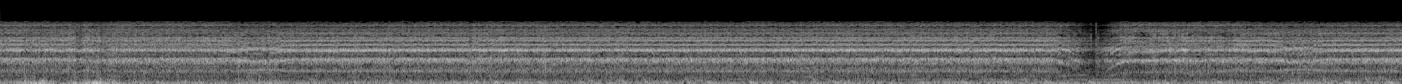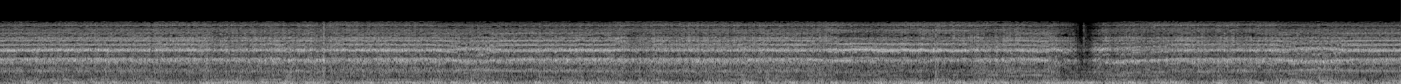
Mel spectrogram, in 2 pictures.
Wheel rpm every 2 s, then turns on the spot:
160, 160, 160, 160, 160, 120, 160, 160, 160, 160, 160, 160, 130, 160.
none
